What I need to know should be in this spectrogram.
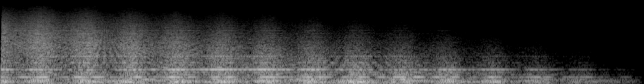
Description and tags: sound of my yamaha CS40M analogue
analogique, fx, sample, sound, synthesiser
